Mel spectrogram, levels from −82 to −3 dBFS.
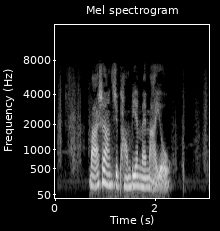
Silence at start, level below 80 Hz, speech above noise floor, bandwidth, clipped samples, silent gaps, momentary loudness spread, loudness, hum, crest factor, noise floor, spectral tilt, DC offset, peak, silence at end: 0.3 s; -60 dBFS; 34 dB; 7.8 kHz; under 0.1%; none; 7 LU; -20 LUFS; none; 18 dB; -53 dBFS; -6.5 dB/octave; under 0.1%; -4 dBFS; 0.5 s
